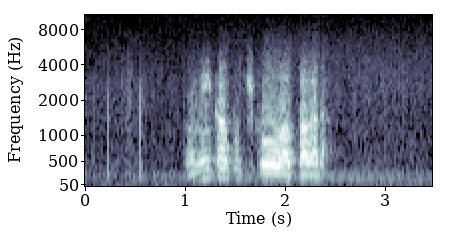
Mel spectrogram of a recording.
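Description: A man calls out loudly.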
